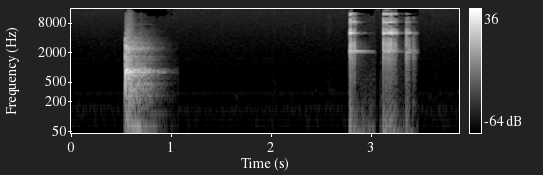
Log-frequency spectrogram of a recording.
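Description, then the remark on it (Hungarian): A sharp champagne cork pop rings out alone, followed after a pause by three quick bright clinks of glasses touching, all clear with no talking. “virtuális pezsgődurranással és pohárkocintással köszöntjük és ünnepeljük.”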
